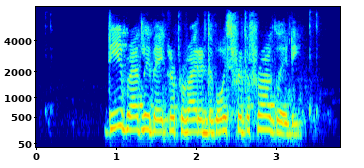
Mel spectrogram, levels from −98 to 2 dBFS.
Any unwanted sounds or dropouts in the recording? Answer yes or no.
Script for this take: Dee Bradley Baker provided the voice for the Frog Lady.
no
